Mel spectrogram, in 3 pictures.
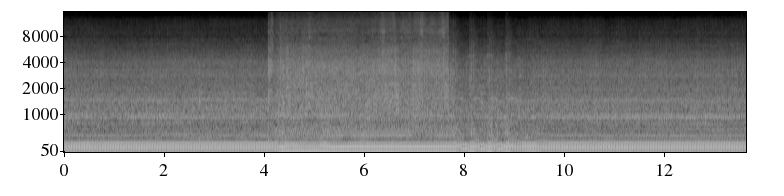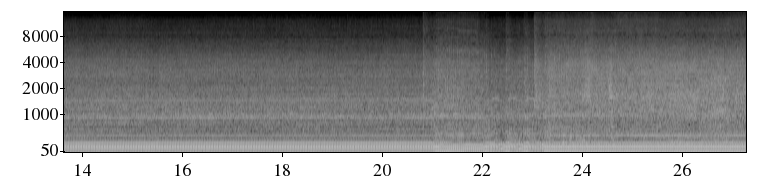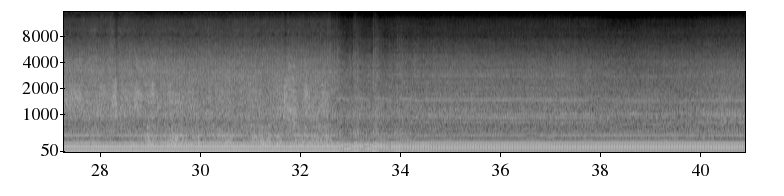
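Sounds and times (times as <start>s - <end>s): pressure washer engine running: 0.0s - 40.9s
spray hissing: 4.1s - 7.7s, 23.1s - 32.8s.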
